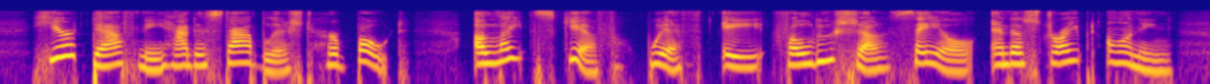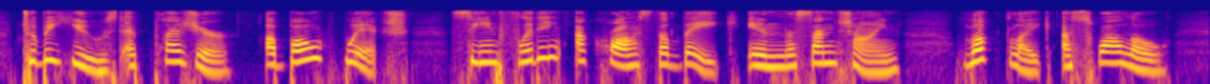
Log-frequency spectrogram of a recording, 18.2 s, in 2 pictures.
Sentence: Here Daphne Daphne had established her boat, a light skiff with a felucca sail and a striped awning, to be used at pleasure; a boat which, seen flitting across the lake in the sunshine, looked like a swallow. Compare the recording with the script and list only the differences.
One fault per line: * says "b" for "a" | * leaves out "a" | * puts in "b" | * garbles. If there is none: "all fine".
* leaves out "Daphne"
